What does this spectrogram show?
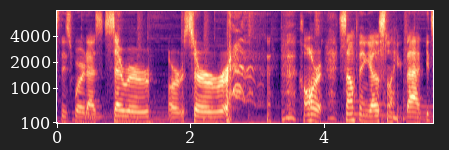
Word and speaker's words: serrure: And there are some things that you notice in this word. For example, that you pronounce a U in a sentence as a U, and you also have the usual French R, which is r, coming straight from the throat.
